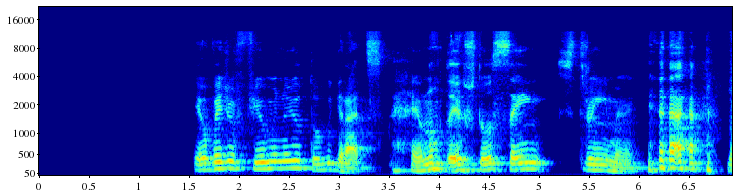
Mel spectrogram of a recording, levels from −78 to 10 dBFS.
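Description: No technical faults occur at any point in the audio, so there is nothing to describe in time order.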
